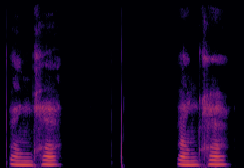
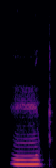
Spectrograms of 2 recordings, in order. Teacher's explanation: ناک سے نون کی آواز آ رہی ہے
